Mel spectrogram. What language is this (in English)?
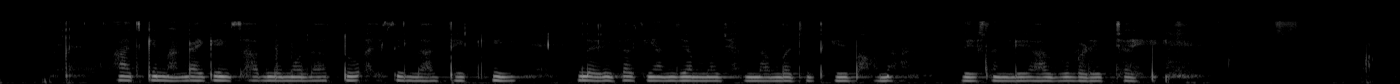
Chhattisgarhi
